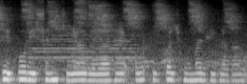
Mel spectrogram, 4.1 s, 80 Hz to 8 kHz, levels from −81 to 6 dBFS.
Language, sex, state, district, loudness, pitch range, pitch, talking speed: Hindi, female, Madhya Pradesh, Katni, -16 LUFS, 180-190 Hz, 185 Hz, 145 wpm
